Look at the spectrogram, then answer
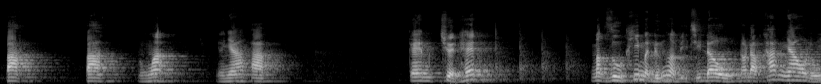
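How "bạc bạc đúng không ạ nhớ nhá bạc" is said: "bạc" repeated as a model; đọc mẫu. Shown as a demonstration. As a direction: stop each "bạc" on a final k. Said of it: "Đọc là gì ạ". (đọc mẫu "bạc", âm k cuối)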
